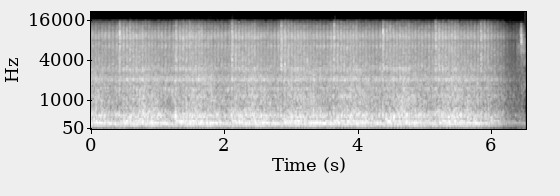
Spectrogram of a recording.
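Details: Laser 46cm lawnmower, Honda GCV135 engine with Keihin BB carburettor, run without air filter: idle rises and falls about every second, hunting on the governor; lean air leak at the carburettor, heat shield fitted wrong way round.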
